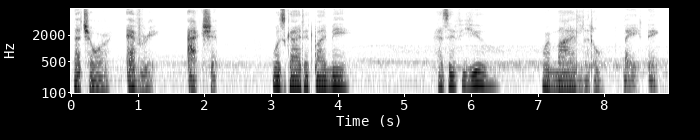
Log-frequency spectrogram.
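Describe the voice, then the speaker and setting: A deep-voiced demon king acted by a man in an ASMR roleplay, taking his time over every taunt. He is sarcastic and dominant, talking down to the listener with smug condescension. Clear background noise sits behind the voice. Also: a bit bright. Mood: teasing, dominant. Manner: mocking, condescending, unhurried, punctuated by chuckles.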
